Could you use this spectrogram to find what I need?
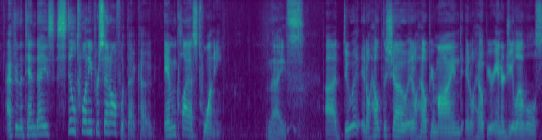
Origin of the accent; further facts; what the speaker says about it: United States; I am an American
